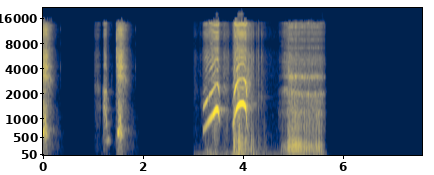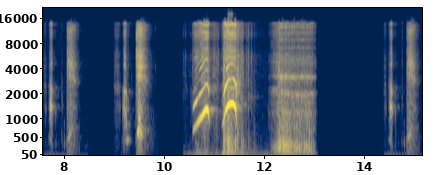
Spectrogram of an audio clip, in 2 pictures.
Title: Corona sneeze virus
